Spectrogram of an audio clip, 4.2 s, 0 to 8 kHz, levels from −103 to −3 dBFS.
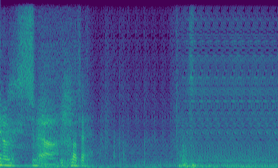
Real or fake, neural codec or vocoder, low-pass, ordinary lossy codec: fake; codec, 16 kHz, 0.9 kbps, LongCat-Audio-Codec; none; none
